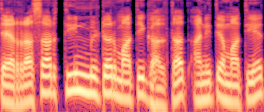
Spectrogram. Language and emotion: Goan Konkani, neutral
